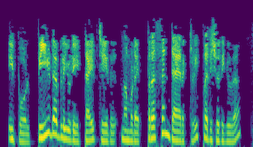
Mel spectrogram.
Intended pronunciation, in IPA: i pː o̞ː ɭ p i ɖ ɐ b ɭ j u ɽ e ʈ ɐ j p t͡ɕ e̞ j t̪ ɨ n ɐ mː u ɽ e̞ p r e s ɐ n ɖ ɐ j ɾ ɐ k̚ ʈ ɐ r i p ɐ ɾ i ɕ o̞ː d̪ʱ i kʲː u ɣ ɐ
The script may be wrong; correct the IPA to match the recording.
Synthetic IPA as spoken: i pː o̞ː ɭ p i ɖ ɐ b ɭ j u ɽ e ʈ ɐ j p t͡ɕ e̞ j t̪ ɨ n ɐ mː u ɽ e̞ p r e s ɐ n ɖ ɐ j ɾ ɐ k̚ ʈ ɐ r i p ɐ ɾ i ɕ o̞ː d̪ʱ i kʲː u ɣ ɐ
